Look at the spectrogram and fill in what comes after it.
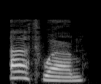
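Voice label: "earthworm", British English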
